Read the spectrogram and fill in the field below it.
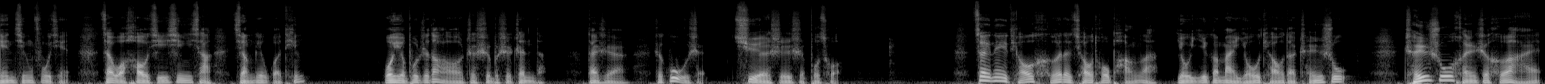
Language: Chinese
